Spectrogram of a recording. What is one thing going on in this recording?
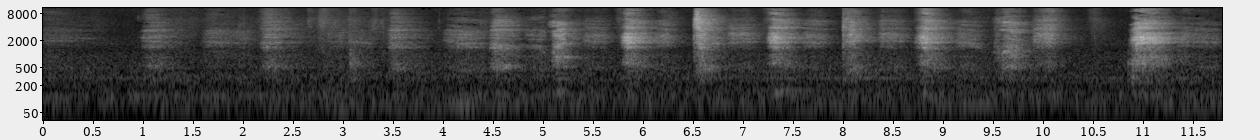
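A man exhales sharply with each push-up.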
